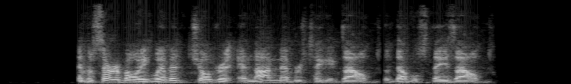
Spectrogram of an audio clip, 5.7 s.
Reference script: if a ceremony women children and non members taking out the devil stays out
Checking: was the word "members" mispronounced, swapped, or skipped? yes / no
no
